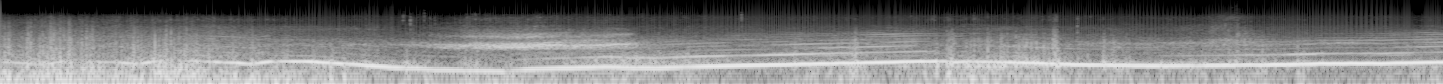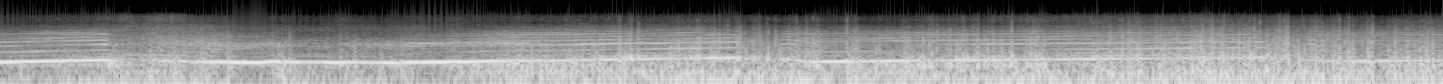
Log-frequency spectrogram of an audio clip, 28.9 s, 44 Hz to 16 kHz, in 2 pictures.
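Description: Honda S2000's four-cylinder engine on a race track, heard from the open cockpit over heavy wind noise. Its pitch dips low about four seconds in, then climbs in long pulls, dropping a little at each gear change about ten, fifteen and twenty-two seconds in.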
